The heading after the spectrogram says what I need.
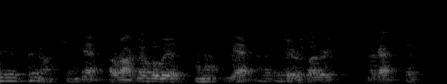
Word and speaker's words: arachnophobia: Anarachophobia indicates a fear of what?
